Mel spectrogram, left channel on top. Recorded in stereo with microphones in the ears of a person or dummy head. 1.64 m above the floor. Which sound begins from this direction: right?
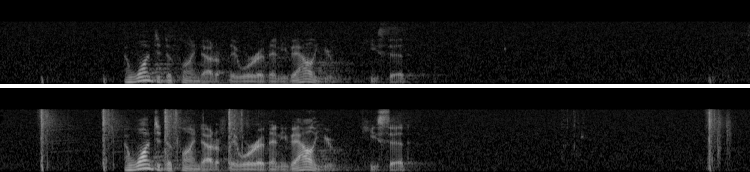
A man speaking, at 1.2 s.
